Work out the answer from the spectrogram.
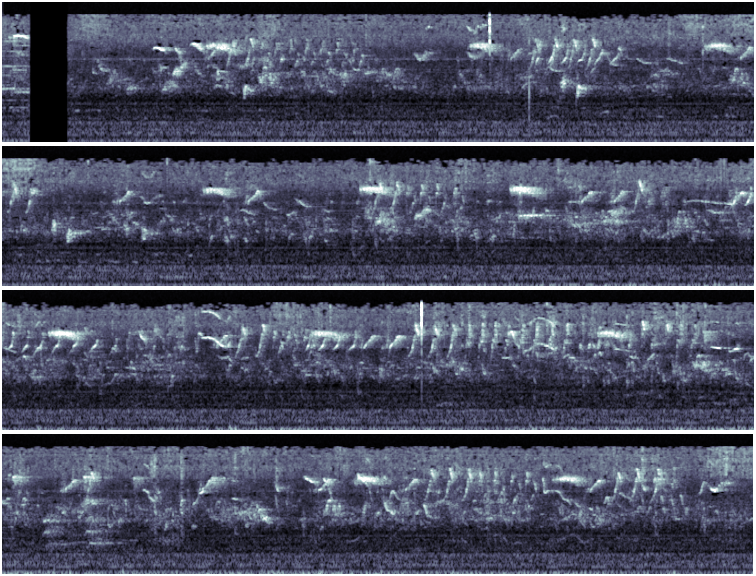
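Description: Several small birds chirping outdoors: many short, high calls repeated throughout, busier in the second half, over a steady low background rumble. The sound cuts out for a moment just after the start.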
